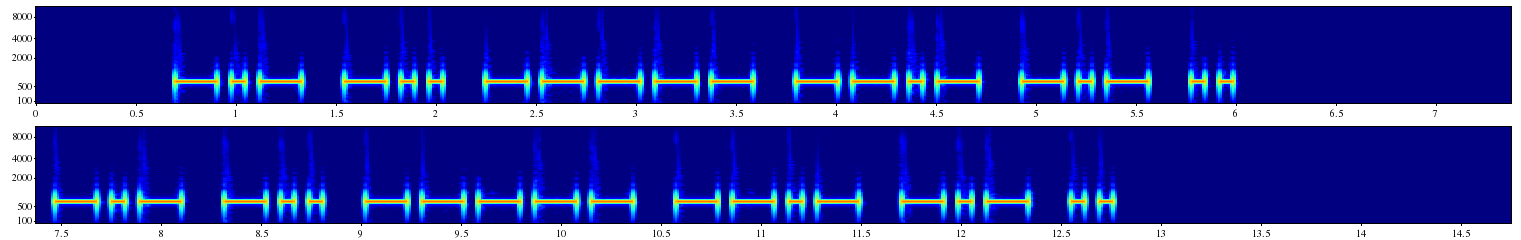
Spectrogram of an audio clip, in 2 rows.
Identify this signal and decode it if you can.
Morse code, heard as a keyed tone, about 17 wpm, 700 Hz. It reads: KD0QKI KD0QKI
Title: USA Call Signs - 6 Characters - Repeated 2x - 17wpm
